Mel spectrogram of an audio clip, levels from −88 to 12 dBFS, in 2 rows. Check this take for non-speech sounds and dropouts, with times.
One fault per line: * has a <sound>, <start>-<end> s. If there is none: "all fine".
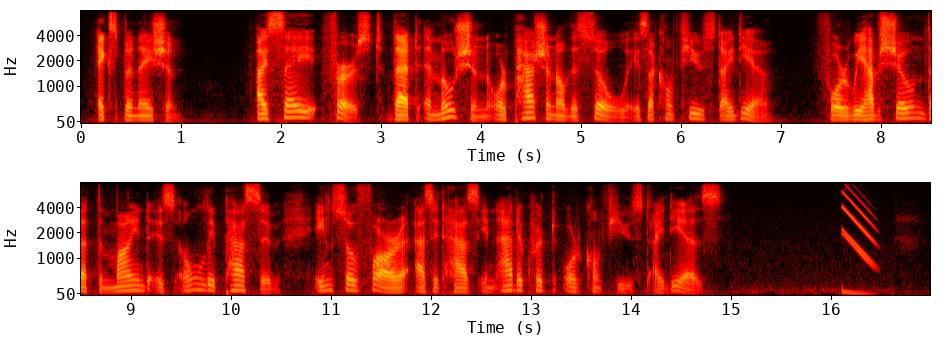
* has a chirp, 16.1-16.5 s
